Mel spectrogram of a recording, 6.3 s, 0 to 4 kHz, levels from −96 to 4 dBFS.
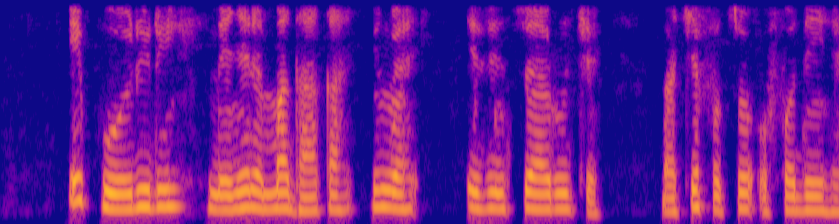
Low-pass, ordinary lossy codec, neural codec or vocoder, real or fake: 3.6 kHz; none; none; real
